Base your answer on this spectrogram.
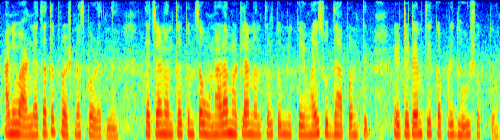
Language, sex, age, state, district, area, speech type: Marathi, female, 30-45, Maharashtra, Amravati, urban, spontaneous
